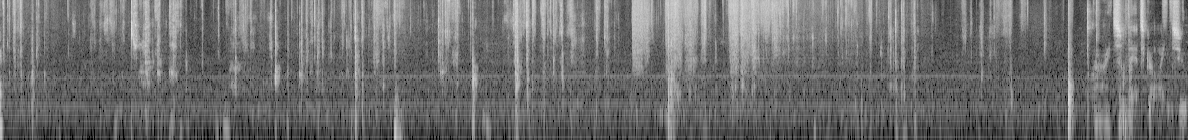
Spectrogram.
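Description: Paper and plastic packaging handled and unwrapped by hand: irregular rustling, crinkling and tearing with scattered small taps, in a longer run of crinkling about two-thirds of the way in. A faint steady hum lies underneath.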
